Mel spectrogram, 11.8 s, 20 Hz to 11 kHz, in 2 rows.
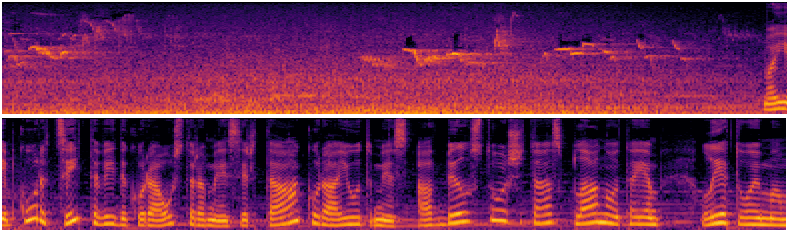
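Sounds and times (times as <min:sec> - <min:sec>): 
birds chirping and singing in a yard by a house: 0:00.0 - 0:06.3
steady low rumble of noise: 0:00.0 - 0:09.6
speech: 0:05.7 - 0:11.7.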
